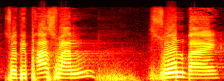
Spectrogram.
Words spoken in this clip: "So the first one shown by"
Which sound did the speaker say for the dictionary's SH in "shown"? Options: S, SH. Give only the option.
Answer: S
